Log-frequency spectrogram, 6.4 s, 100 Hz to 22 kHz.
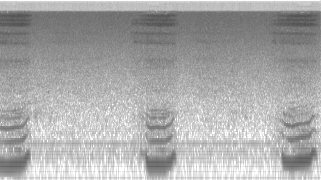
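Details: A sleeping child has continual inspiratory stridor: a harsh, high-pitched crowing noise on each breath in, about 21 breaths a minute.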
